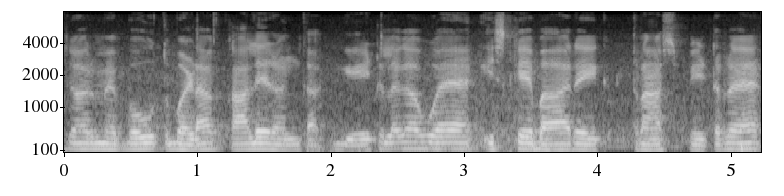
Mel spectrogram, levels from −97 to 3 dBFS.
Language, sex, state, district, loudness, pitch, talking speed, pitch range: Hindi, male, Punjab, Fazilka, -17 LUFS, 120 Hz, 185 wpm, 115-125 Hz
